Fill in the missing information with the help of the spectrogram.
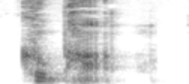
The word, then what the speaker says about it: Coupang: I think we should pronounce it Coupang, you know, or Coupang, but I was corrected to pronounce it Coupang.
